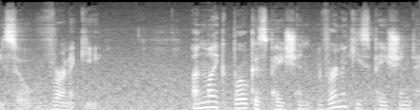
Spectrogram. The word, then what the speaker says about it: Wernicke: see in the text is spelled with a W but because he it was a German researcher his name is pronounced as if it were a v so Wernicke unlike Broca's patient Wernicke's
